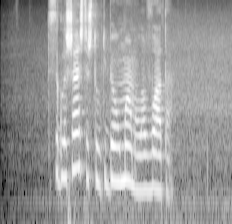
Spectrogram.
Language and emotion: Russian, angry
